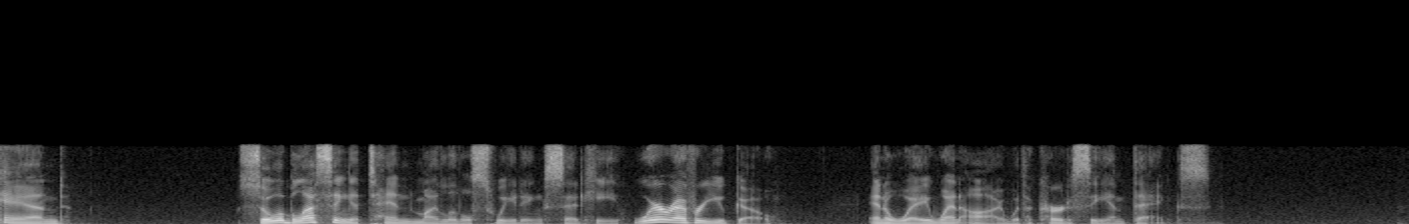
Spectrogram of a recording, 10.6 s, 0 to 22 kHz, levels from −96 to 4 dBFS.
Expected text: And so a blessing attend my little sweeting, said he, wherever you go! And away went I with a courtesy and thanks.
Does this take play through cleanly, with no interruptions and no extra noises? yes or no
yes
